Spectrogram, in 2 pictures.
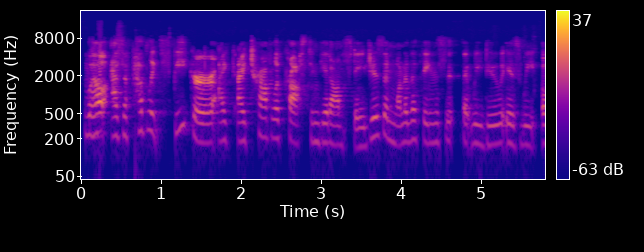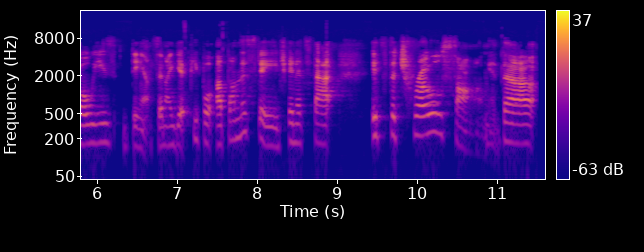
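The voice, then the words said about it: Southern US accent. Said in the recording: “I'm right on the river, so I'm 5 minutes from Kentucky. So right. My accent is even more Southern because of that.”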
